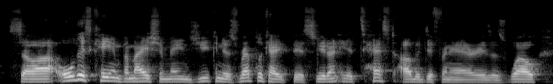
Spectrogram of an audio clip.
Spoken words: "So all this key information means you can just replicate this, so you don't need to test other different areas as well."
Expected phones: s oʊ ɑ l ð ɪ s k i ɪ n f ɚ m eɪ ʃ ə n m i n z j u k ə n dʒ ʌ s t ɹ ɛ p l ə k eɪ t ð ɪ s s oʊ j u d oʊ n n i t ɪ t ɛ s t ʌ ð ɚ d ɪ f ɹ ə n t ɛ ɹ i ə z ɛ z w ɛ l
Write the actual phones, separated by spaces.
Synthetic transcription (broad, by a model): s oʊ ɑ l ð ɪ s k i ɪ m f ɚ m eɪ ʃ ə n m i n z j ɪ k n dʒ ʌ s t ɹ ɛ p l ə k eɪ t ð ɪ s s oʊ j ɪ d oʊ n n i t ɪ t ɛ s t ʌ ð ɚ d ɪ f ɹ ə n t ɛ ɹ i ə z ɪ z w ɛ l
